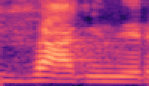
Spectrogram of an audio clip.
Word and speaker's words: Wagner: Lembrando que Wagner é com W e o G é mudo.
